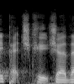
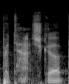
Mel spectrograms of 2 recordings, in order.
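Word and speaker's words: PechaKucha: I say Petra Kuchas. They're actually pronounced Patachka.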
